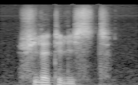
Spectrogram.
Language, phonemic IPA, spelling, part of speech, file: French, /fi.la.te.list/, philatéliste, noun, LL-Q150 (fra)-philatéliste.wav
- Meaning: philatelist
